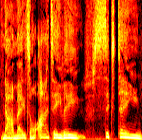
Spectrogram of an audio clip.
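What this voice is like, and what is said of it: Poor impression, London-sounding accent. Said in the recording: “This is a terrible James impression. ... You sound like you're from London.”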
